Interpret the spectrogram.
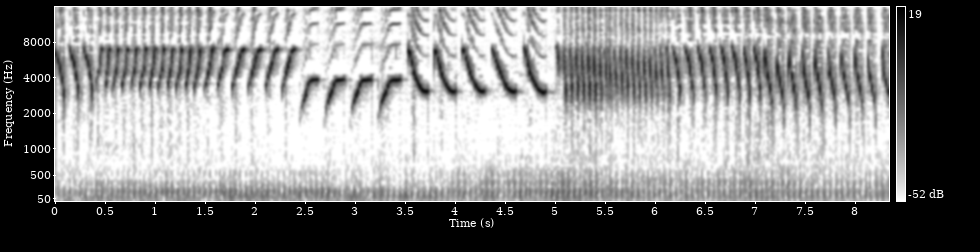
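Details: Canary song intended to get lazy canaries singing: fast high trill, a few separate falling whistles, a dense buzzy roll, then a long series of rapid repeated slurred notes.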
